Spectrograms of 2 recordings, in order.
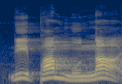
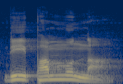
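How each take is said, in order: First: Slow, louder Busan-accented question; Busan dialect. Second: Slow Daegu-accented question, falling away; Daegu dialect. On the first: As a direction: demonstrate the Busan tune, punched and drawn out. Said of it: "부산 가면 뭐가 되는지 아세요". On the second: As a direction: demonstrate Daegu intonation, drawn out. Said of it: "제가 대구말 해볼게요". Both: Shown as a demonstration.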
